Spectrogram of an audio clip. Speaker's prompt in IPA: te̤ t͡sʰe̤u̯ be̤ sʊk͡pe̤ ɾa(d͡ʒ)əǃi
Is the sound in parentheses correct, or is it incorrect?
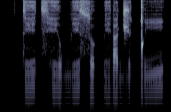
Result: correct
